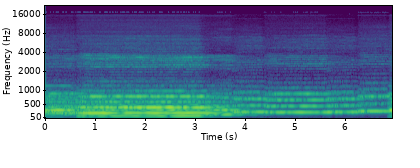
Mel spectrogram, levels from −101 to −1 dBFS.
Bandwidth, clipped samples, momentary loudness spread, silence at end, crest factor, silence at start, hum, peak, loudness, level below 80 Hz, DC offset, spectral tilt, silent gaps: 7.6 kHz; under 0.1%; 11 LU; 0 s; 14 dB; 0 s; none; -10 dBFS; -24 LUFS; -62 dBFS; under 0.1%; -9.5 dB/octave; none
